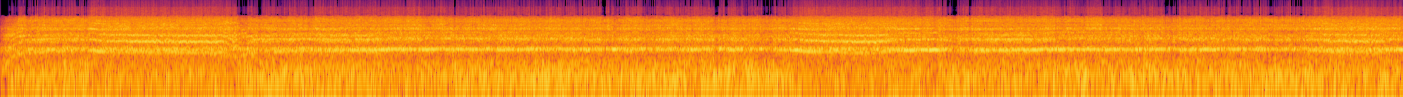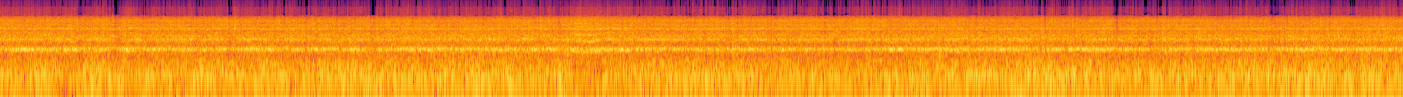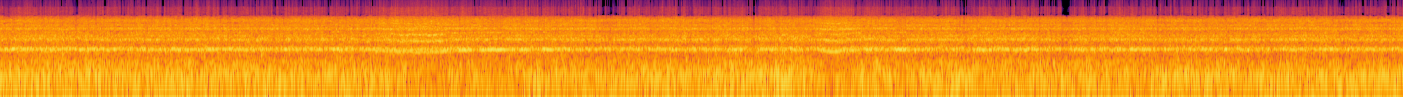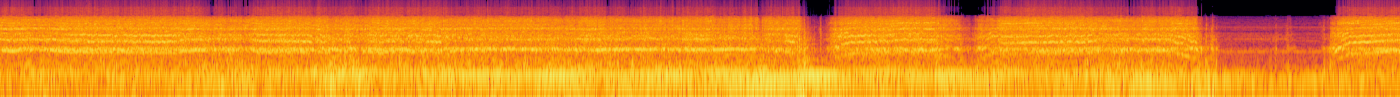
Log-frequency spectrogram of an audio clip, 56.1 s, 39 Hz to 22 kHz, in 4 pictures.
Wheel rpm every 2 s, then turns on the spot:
60, 200, 230, 230, 220, 220, 230, 230, 230, 230, 230, 230, 230, 230, 230, 240, 230, 230, 230, 240, 240, 230, 210, 220, 220, 150, 170, 70.
54-56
